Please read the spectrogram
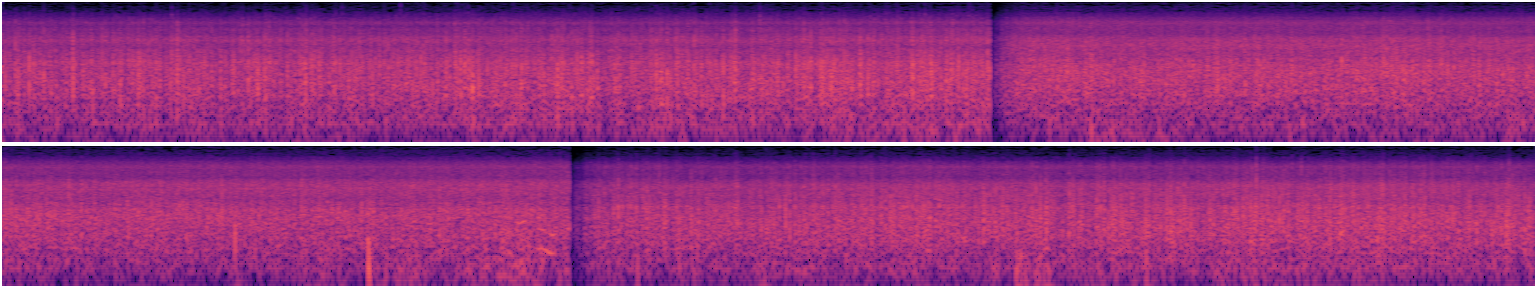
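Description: Heavy monsoon rain falling steadily, a continuous even hiss, broken twice by short gaps about ten and twenty-one seconds in.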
